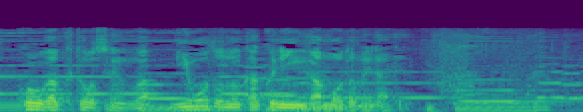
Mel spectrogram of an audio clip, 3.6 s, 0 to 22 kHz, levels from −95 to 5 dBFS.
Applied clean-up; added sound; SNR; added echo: none; none; none; none.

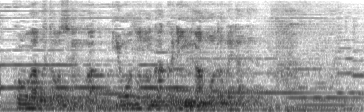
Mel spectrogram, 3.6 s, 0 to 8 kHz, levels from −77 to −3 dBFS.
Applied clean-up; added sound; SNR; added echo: none; none; none; reverberation time 1.3 s.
